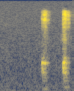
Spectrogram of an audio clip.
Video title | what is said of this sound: La PRUSA MINI est LÀ ! Déballage et Test du nouveau tour de force de Prusa Printers. | ça sonne bien, c'est déjà bien tendu.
